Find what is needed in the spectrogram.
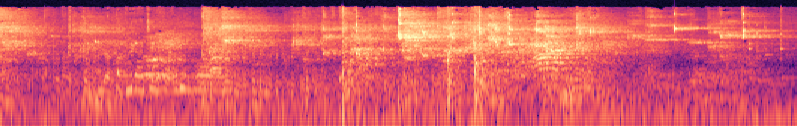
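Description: Badminton rally in a large indoor hall: sharp cracks of rackets hitting the shuttlecock, several in the second half. Voices talk in the background, mostly in the first half.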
